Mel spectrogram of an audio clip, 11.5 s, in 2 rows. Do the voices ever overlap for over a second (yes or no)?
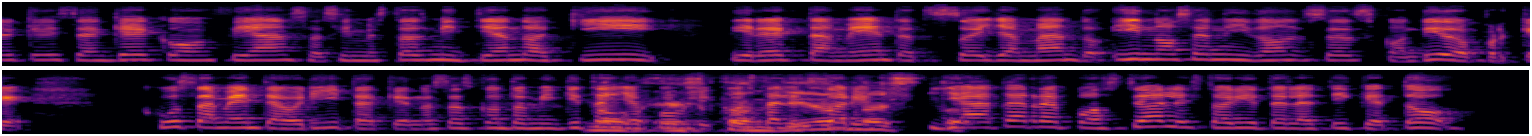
yes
